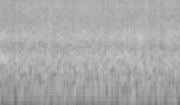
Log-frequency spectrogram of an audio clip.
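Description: A large congregation applauding steadily.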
